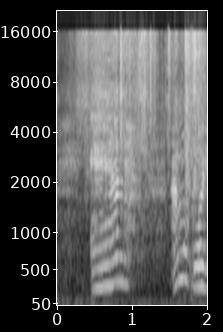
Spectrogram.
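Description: A woman's voice: one drawn-out word about half a second in, then talking resumes near the end.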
